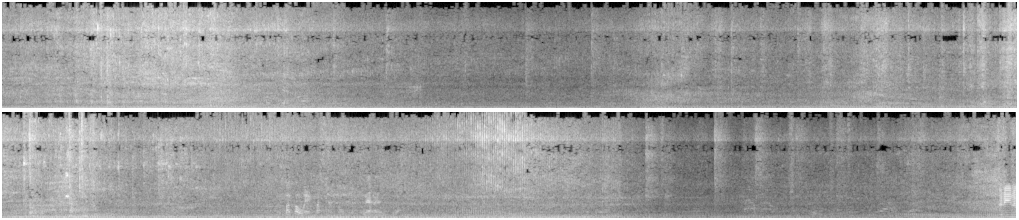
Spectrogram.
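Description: Road traffic with motorbikes passing, the loudest being a motorcycle cargo tricycle going by close about halfway through, over a steady low engine hum.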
